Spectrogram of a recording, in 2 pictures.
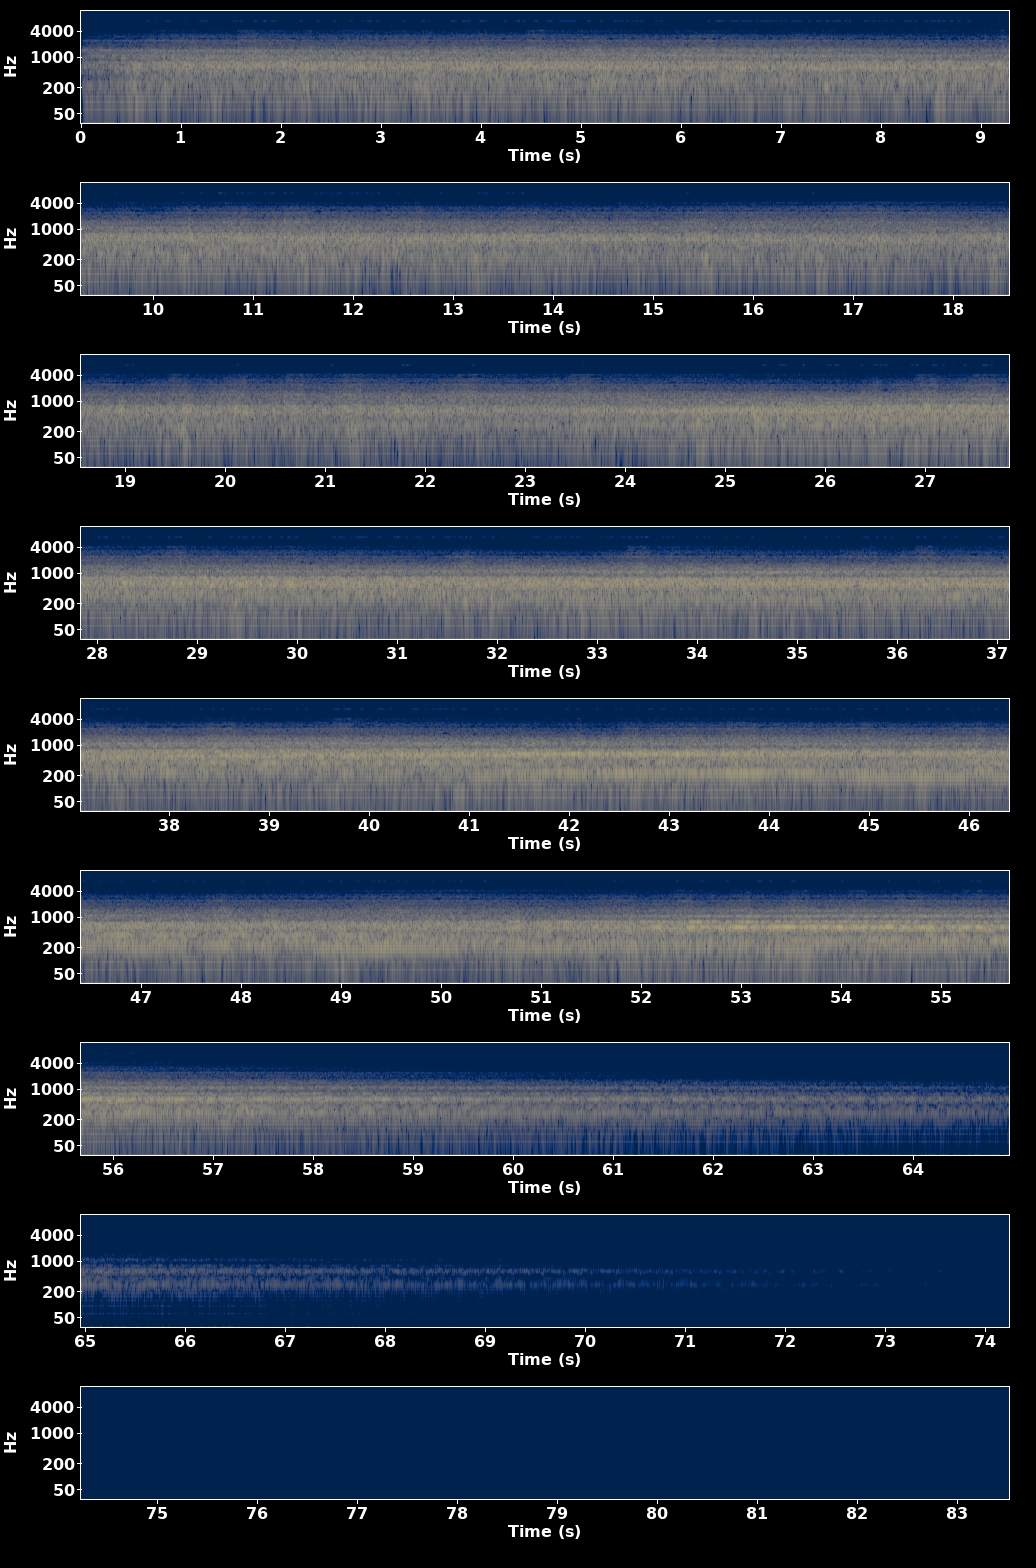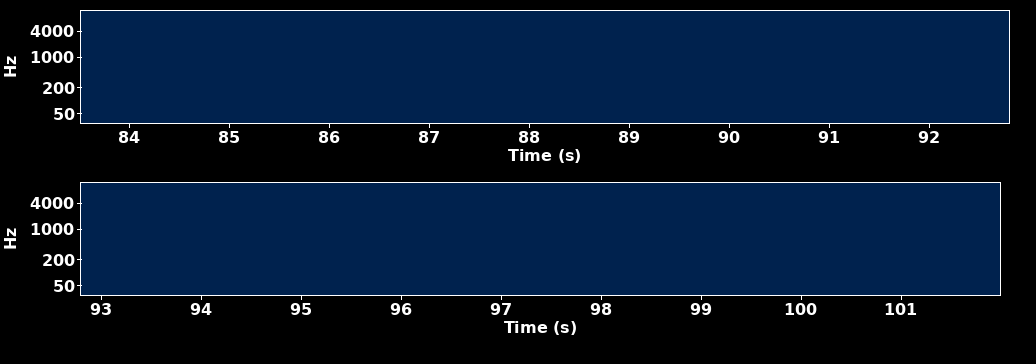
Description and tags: BZH Dub Trail
Ambient sounds created from sampled and processed extended trumpet techniques. Blowing, valve noise, tapping etc. materials from a larger work called "Break Zero Hue"
atmosphe, ambient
